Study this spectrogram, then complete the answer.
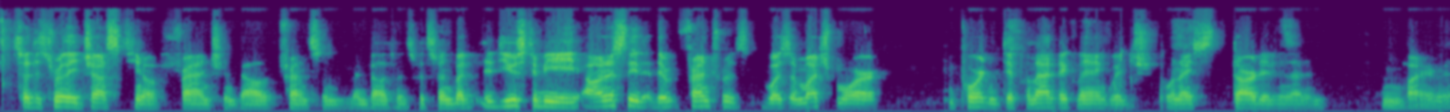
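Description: Speaking at a fairly quick pace, a man with an American accent uses a normal speaking voice at medium pitch with ordinary pitch variation. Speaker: international policy analyst. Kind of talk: casual chat. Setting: video call.

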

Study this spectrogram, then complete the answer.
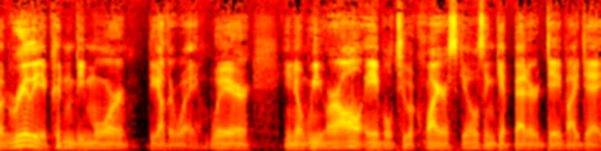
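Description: With an American accent, a man talks at a very fast pace in a very deep, low voice with ordinary pitch variation. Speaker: wellness podcast host. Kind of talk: casual interview. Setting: studio.

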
